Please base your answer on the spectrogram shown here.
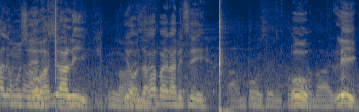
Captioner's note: all talking!!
